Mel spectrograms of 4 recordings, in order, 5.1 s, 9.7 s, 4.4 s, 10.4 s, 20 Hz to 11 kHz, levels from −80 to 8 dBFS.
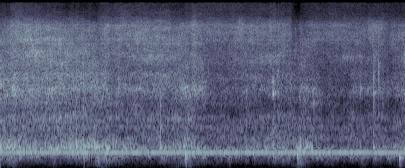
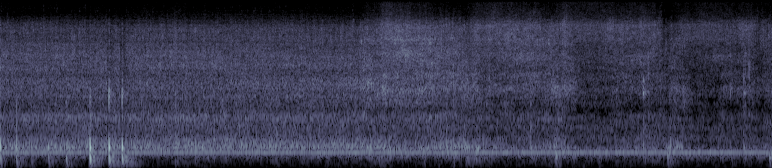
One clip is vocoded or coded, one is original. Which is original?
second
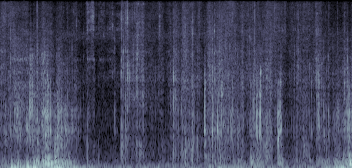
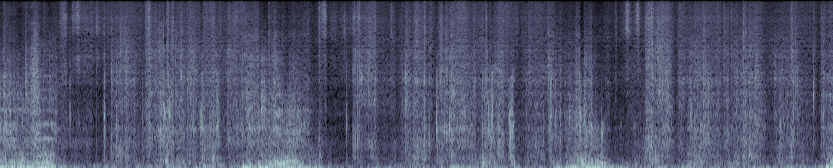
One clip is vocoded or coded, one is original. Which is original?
first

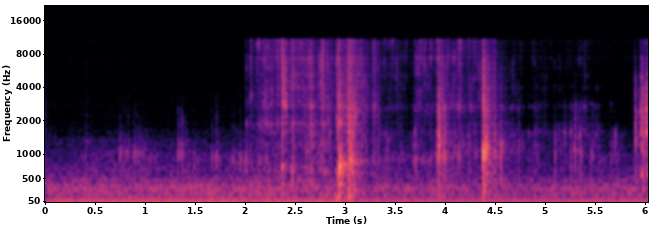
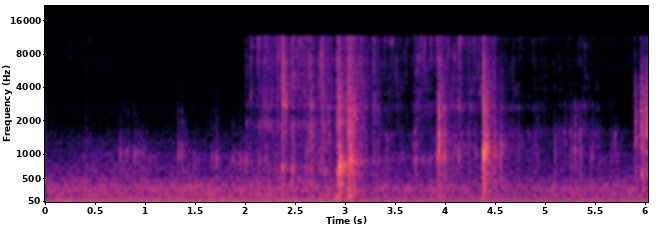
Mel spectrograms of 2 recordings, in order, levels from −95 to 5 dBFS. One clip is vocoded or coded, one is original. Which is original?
second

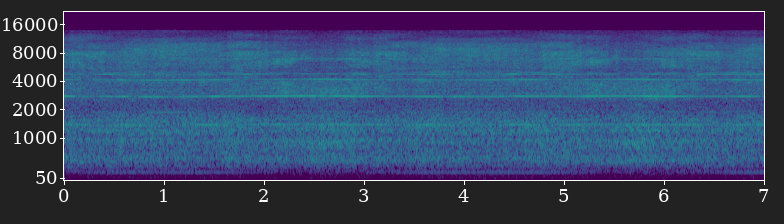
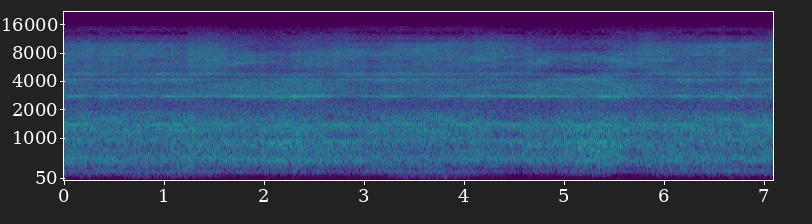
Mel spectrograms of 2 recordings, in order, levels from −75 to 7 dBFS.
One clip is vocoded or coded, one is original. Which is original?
first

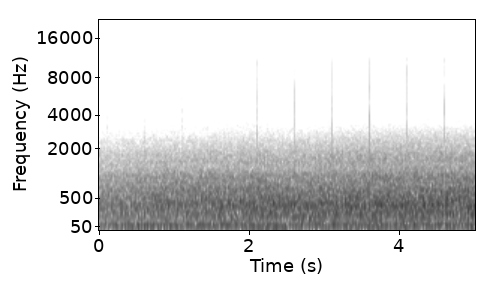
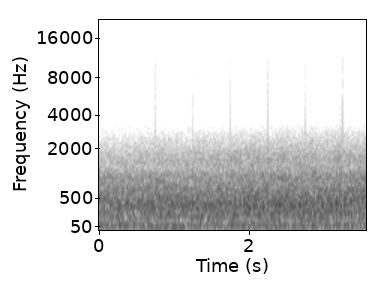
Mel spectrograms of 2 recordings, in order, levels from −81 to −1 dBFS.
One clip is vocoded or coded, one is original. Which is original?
second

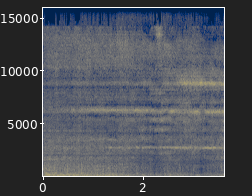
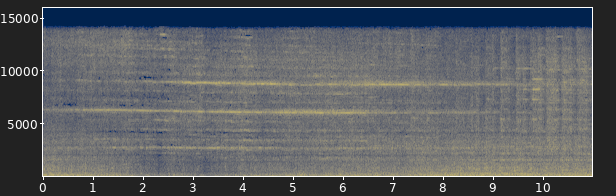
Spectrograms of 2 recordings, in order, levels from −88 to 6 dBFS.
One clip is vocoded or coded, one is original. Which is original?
second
